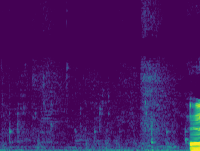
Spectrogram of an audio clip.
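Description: Near silence: faint kitchen room tone, then a man starts speaking near the end.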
